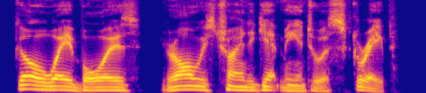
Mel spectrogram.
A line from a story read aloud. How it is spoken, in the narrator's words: He gruffly replied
